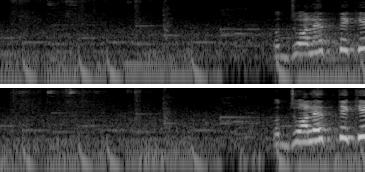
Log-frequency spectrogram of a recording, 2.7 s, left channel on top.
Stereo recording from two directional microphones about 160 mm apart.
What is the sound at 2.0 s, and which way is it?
Speech, 70° right (ahead or behind).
